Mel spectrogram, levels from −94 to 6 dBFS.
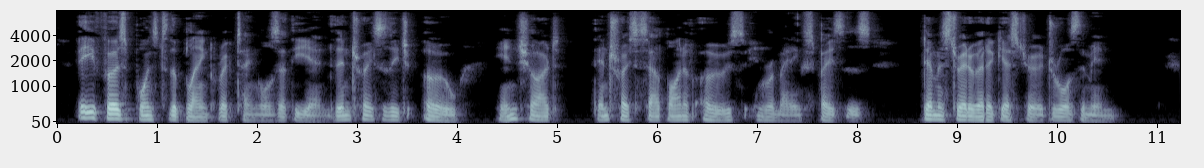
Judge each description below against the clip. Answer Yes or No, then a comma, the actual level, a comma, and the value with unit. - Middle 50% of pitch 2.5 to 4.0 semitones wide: No, average, 4.7 semitones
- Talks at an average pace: Yes, average, 165 wpm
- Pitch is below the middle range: Yes, very low, 95 Hz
